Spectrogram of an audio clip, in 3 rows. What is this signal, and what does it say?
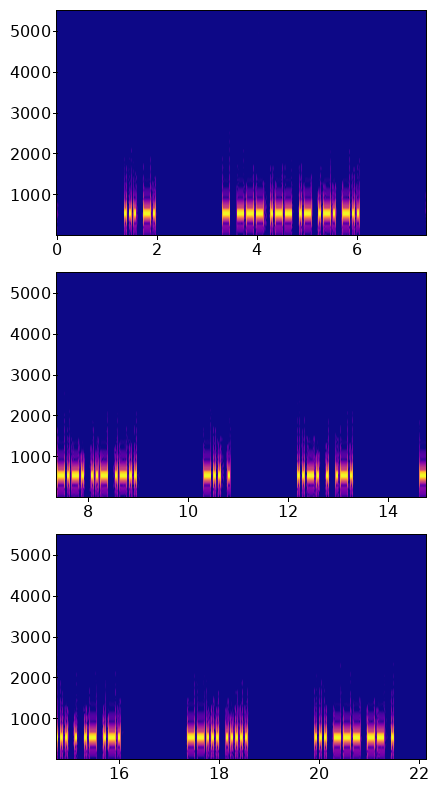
Morse code, heard as a keyed tone, about 25 wpm, 550 Hz. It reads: SN TOWARD CUL DE FER DEAR 75 SOME
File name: Ultimate Word List / 25WPM Ultimate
